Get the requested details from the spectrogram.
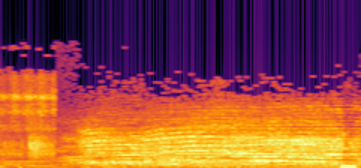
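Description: An audience claps for the Lamb of God and gives the Lord a powerful shout, a loud, sustained roar of many raised voices over a dense patter of hand claps that holds steady throughout.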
